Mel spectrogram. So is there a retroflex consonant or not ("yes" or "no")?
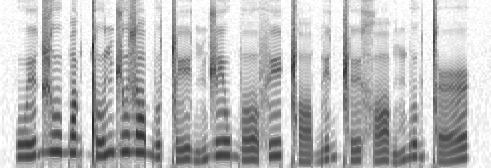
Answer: no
